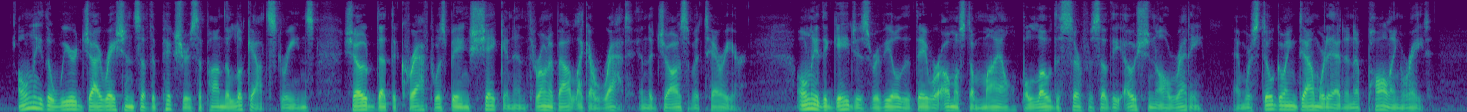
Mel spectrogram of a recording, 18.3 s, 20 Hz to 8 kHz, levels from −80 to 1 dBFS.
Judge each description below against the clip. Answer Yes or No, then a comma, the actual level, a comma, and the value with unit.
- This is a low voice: Yes, very low, 80 Hz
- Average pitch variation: Yes, average, 3.6 semitones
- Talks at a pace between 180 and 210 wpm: Yes, average, 185 wpm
